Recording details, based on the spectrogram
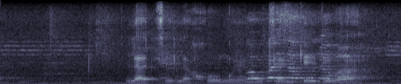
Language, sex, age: Tswana, male, 23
